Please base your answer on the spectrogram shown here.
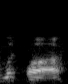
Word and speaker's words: La Croix: I love La Croix. It is and you're pronouncing it the right.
